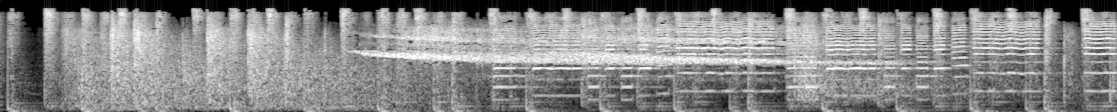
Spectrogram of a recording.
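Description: firecrackers exploding

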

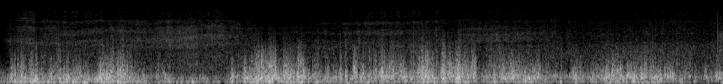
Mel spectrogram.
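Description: strong storm wind gusts

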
